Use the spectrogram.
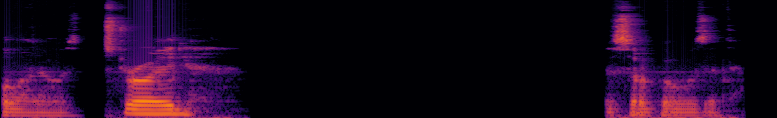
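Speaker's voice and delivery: ordinary delivery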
